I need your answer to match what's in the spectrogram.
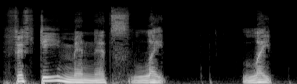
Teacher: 后面的 minutes late late 的特我们会省略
